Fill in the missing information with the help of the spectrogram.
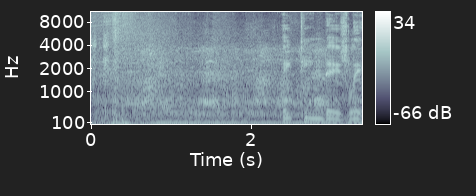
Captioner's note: crowd chanting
